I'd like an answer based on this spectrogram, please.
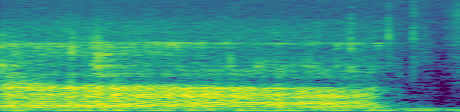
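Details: Foster rescue kitten growling while guarding a toy bunny it refuses to share, indoors: a low, steady rumbling growl held for over a second, then fading.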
